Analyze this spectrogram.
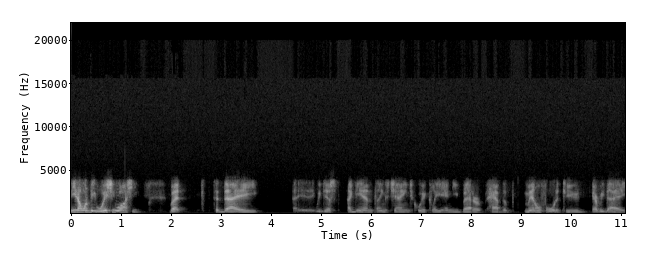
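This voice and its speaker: Here a man has a Southern US accent and a medium pitch. He talks at a moderate pace with lively intonation. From US South, Memphis, Tennessee. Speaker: CEO, author and motivational speaker. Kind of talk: interview conversation.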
